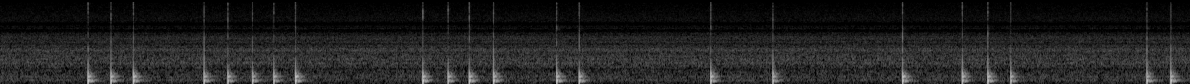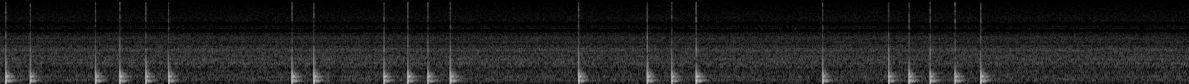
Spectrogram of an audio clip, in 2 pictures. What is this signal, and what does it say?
Tap code, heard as knocks on a wall, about 4 knocks a second. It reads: PRACTICE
